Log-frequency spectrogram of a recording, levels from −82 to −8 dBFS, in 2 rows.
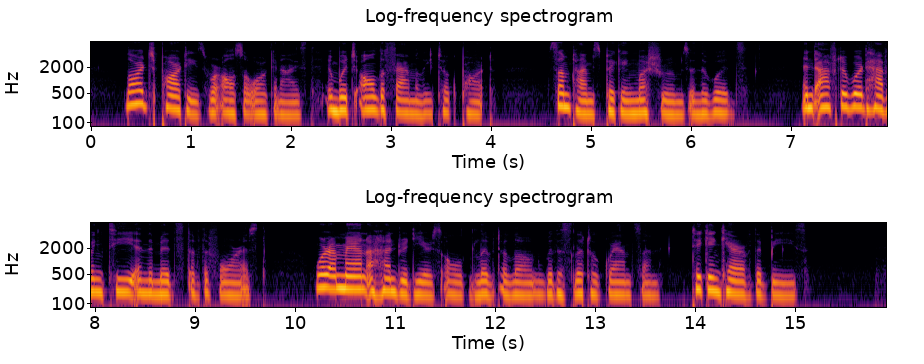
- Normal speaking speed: Yes, average, 175 wpm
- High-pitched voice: No, medium, 170 Hz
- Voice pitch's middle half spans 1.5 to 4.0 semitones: Yes, average, 3.6 semitones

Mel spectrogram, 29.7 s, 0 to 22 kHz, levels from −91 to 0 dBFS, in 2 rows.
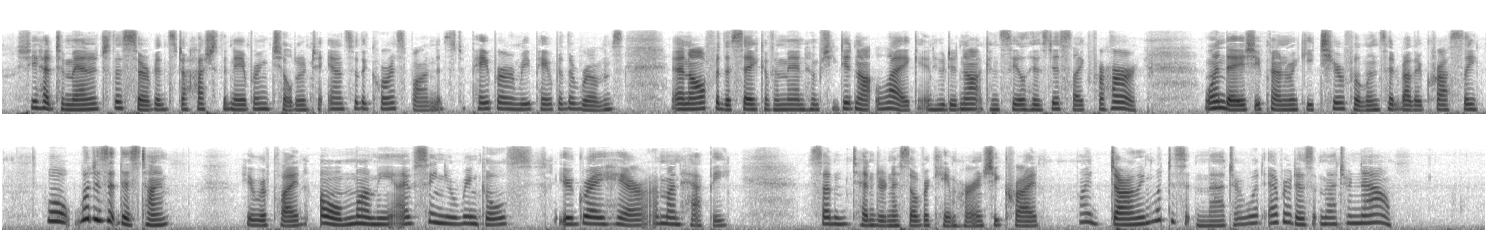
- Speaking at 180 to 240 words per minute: Yes, average, 185 wpm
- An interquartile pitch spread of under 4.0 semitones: No, average, 4.3 semitones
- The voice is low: No, high, 190 Hz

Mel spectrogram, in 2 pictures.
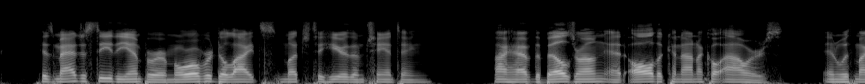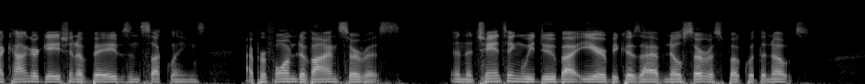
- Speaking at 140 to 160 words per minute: No, average, 170 wpm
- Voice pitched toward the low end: Yes, low, 115 Hz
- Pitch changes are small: Yes, narrow, 1.8 semitones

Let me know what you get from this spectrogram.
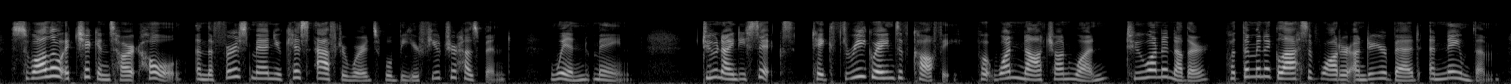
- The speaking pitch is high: Yes, very high, 255 Hz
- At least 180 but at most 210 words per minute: Yes, average, 185 wpm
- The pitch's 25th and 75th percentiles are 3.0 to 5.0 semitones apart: No, wide, 5.4 semitones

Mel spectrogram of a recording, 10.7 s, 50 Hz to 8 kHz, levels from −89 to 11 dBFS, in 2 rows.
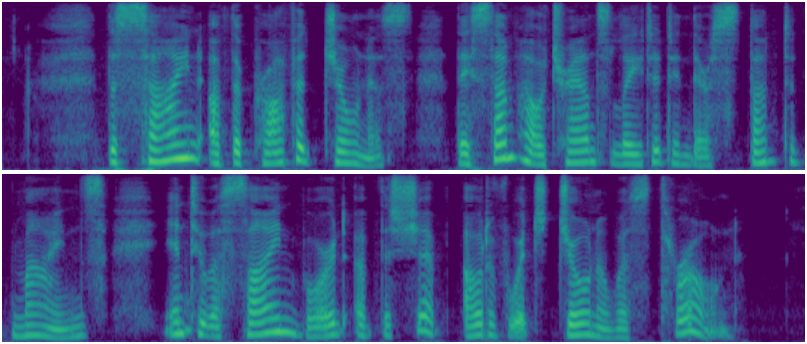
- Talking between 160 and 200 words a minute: No, average, 145 wpm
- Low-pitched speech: No, medium, 185 Hz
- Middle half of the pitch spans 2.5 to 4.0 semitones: Yes, average, 3.3 semitones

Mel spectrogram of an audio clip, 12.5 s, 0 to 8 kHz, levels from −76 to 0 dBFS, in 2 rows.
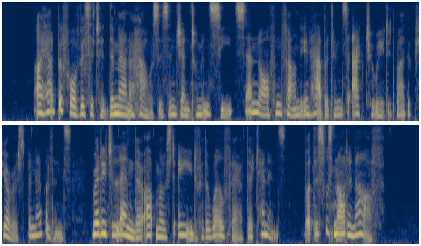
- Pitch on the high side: Yes, high, 195 Hz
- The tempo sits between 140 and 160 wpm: No, average, 175 wpm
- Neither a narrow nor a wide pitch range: No, wide, 5.7 semitones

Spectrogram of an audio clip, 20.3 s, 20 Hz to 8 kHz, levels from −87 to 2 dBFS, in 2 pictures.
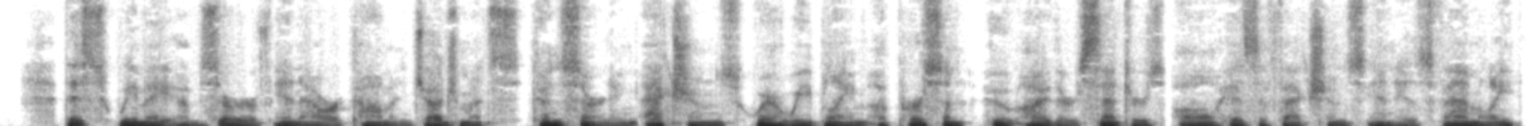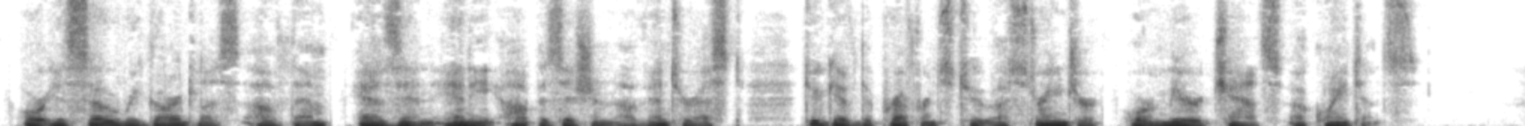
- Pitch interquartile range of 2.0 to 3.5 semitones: Yes, average, 3.2 semitones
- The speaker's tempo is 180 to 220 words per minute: No, average, 140 wpm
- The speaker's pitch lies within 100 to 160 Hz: Yes, medium, 140 Hz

